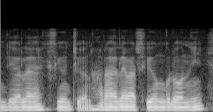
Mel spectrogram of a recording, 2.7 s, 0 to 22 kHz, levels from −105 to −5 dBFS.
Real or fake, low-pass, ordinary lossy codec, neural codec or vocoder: real; none; none; none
